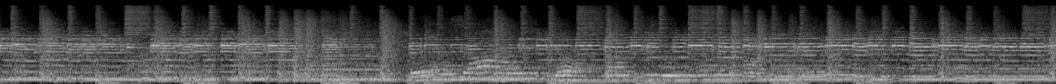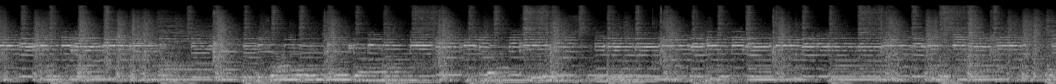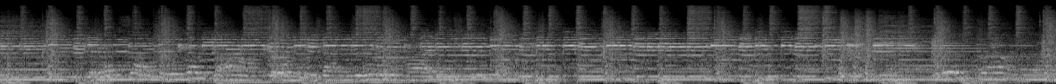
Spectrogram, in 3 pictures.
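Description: Live rock band playing: electric guitars over a drum kit keeping a steady beat, with a guitar line sliding in pitch a few seconds in and again later.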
